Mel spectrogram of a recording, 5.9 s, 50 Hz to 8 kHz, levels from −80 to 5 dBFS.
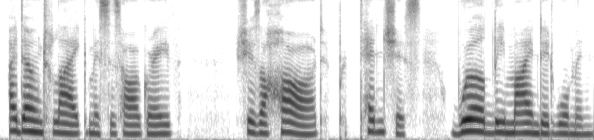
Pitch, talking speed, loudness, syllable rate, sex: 205 Hz, 130 wpm, -19 LUFS, 4.2 syllables/s, female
